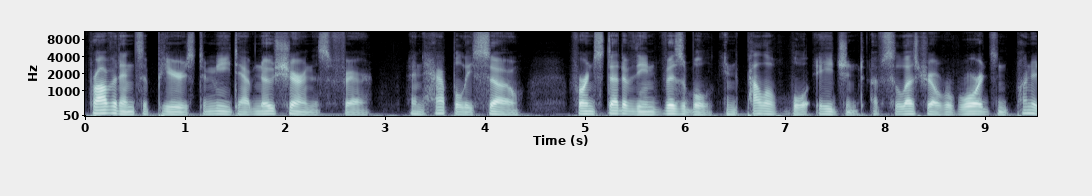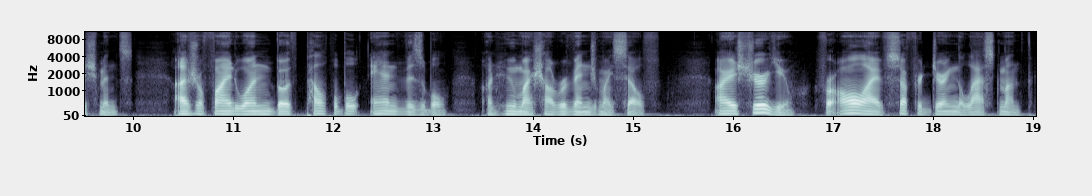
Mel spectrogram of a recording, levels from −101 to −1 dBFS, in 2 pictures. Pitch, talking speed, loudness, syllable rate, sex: 90 Hz, 165 wpm, -21 LUFS, 5.2 syllables/s, male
